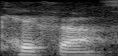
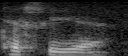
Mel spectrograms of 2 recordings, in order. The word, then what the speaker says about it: kefir: And some people pronounce it kefir, some people pronounce it kefir. It's K-E-F-I-R, yogurt.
